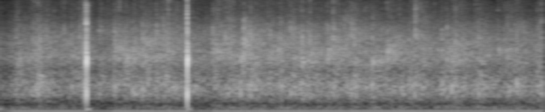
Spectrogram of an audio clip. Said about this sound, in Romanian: Uh, cine e pentru prima dată în sala aceasta? Să ridice mâna dreaptă sus. Vă aplaudăm.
